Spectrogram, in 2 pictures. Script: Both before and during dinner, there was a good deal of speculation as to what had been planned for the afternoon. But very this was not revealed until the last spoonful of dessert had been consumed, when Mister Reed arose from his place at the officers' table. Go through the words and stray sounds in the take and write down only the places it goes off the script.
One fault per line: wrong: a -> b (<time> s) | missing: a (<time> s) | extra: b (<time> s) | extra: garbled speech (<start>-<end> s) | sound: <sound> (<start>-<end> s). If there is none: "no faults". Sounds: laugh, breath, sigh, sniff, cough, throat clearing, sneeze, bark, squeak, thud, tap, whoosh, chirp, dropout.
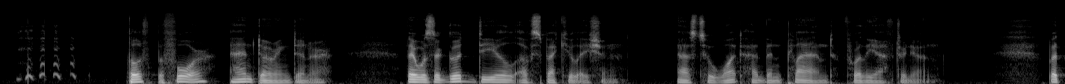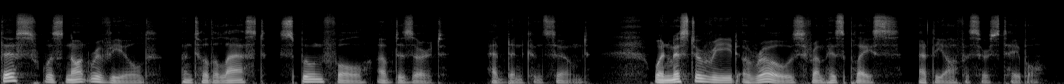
sound: laugh (0.2-0.9 s)
missing: very (10.6 s)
